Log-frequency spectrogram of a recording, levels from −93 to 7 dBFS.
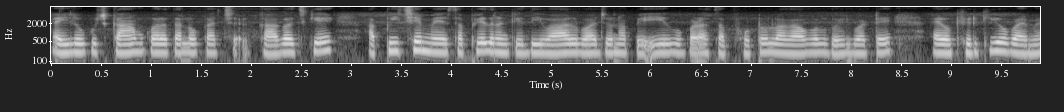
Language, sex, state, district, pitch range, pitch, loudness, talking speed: Bhojpuri, female, Uttar Pradesh, Ghazipur, 190-205 Hz, 195 Hz, -16 LUFS, 175 wpm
